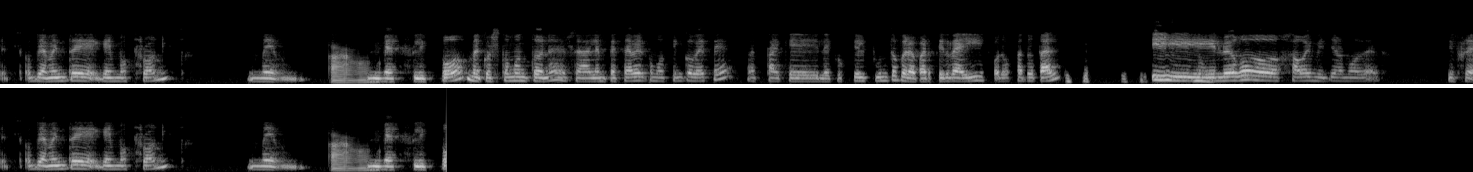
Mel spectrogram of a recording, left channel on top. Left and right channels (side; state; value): right; drops out; at 4.5 s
